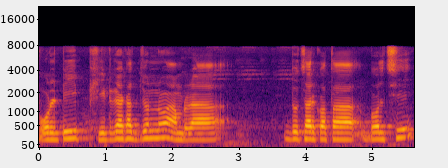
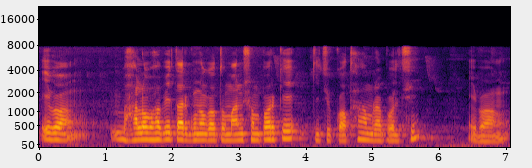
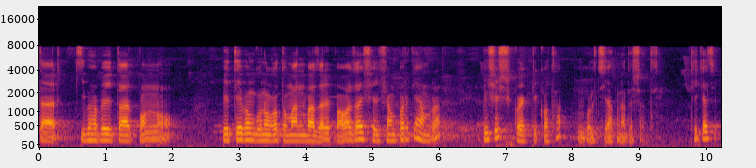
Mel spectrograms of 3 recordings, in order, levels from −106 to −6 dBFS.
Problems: constant background noise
